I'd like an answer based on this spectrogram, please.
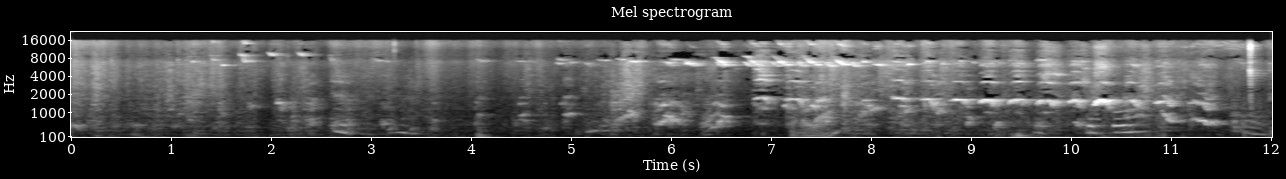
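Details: Five-week-old Bull Terrier puppies, a litter eating solid food mixed with wet canned food and making a big mess; high squealing whines bend up and down over constant chewing, lapping and clattering at the food.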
